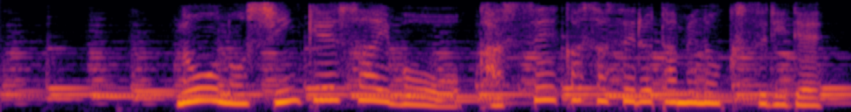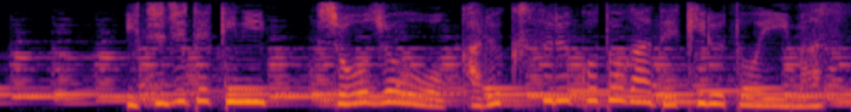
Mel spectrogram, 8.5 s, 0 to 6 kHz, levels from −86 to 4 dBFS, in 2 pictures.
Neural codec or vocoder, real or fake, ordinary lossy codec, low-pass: none; real; none; 5.4 kHz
